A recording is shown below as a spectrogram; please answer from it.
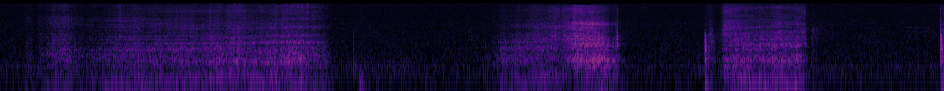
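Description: A white chalk stick draws long curved lines across a large, flat, wood-framed chalkboard, making three long, dry scratching strokes separated by quiet pauses and brief taps. The rasp is mostly mid-range with some bright hiss, and the final stroke ends with a short click.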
